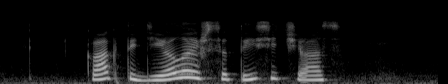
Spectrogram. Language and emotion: Russian, neutral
